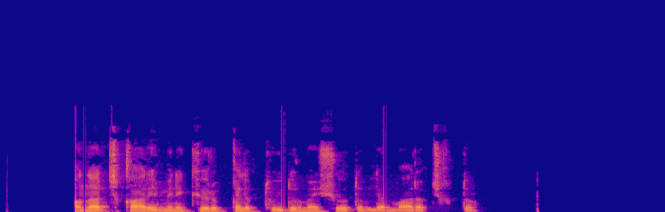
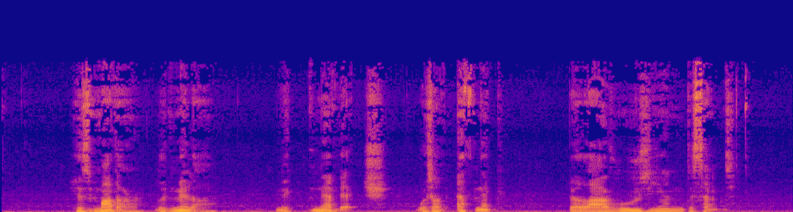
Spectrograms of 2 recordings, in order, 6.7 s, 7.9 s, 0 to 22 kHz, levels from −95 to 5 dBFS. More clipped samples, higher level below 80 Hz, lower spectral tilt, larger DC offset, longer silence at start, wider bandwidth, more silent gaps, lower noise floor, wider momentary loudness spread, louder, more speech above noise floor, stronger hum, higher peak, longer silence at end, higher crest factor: neither; second, -62 dBFS vs -46 dBFS; about the same, -6 dB/octave vs -6 dB/octave; neither; first, 0.75 s vs 0.05 s; second, 9.4 kHz vs 16 kHz; neither; first, under -90 dBFS vs -49 dBFS; second, 13 LU vs 17 LU; about the same, -25 LUFS vs -23 LUFS; first, over 66 dB vs 27 dB; neither; about the same, -6 dBFS vs -4 dBFS; first, 1.9 s vs 0.45 s; about the same, 20 dB vs 20 dB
